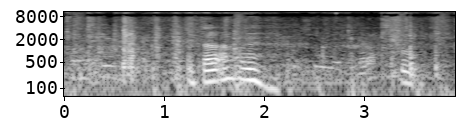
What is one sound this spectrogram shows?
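Cloth rustles as a man pulls a shirt over his head.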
